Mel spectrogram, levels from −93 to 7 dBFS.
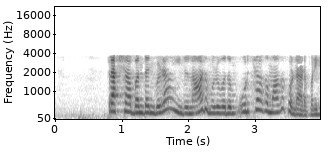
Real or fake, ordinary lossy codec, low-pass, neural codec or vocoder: fake; AAC, 24 kbps; 3.6 kHz; autoencoder, 48 kHz, 128 numbers a frame, DAC-VAE, trained on Japanese speech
